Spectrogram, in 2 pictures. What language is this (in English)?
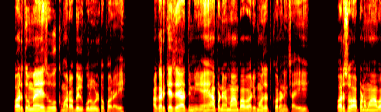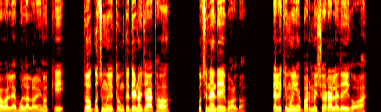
Mahasu Pahari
